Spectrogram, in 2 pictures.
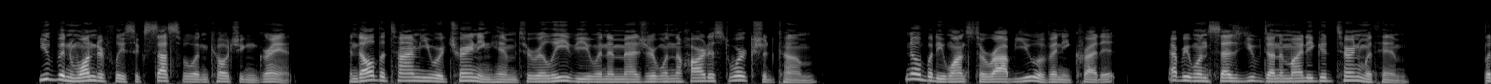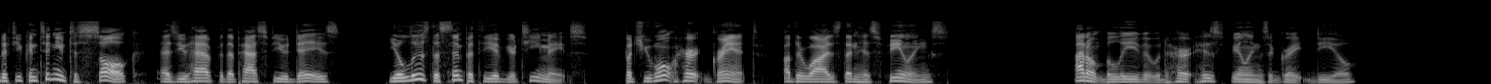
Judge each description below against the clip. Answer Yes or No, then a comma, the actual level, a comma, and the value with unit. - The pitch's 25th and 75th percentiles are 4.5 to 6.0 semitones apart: Yes, average, 5.2 semitones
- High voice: No, low, 135 Hz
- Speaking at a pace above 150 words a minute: Yes, average, 175 wpm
